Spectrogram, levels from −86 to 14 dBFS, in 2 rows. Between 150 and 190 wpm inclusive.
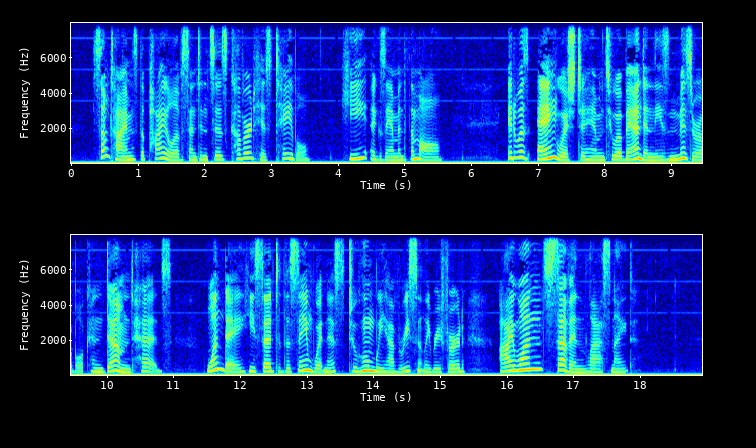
No: slow, 135 wpm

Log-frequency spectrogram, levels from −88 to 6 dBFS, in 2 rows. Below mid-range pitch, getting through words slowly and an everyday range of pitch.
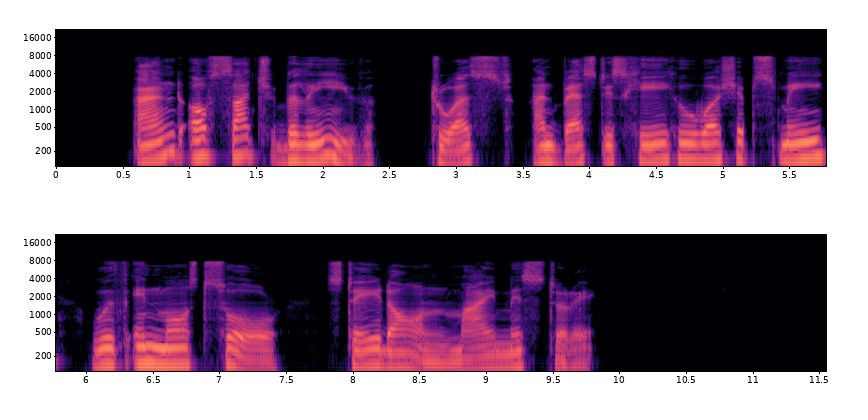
Yes: low, 130 Hz; slow, 100 wpm; average, 3.8 semitones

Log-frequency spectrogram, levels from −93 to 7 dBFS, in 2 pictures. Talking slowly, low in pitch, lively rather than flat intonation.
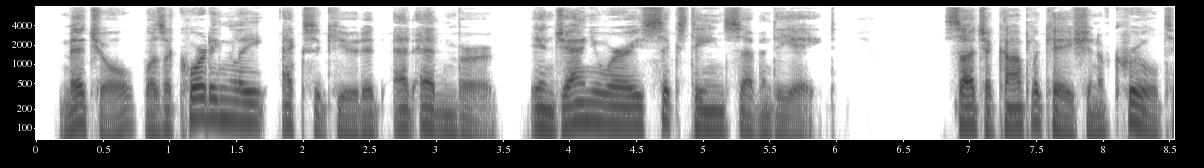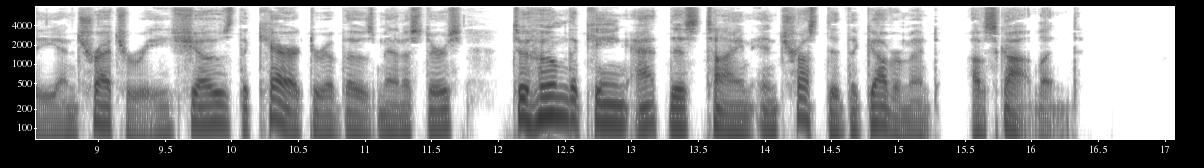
Yes: slow, 120 wpm; very low, 95 Hz; wide, 6.6 semitones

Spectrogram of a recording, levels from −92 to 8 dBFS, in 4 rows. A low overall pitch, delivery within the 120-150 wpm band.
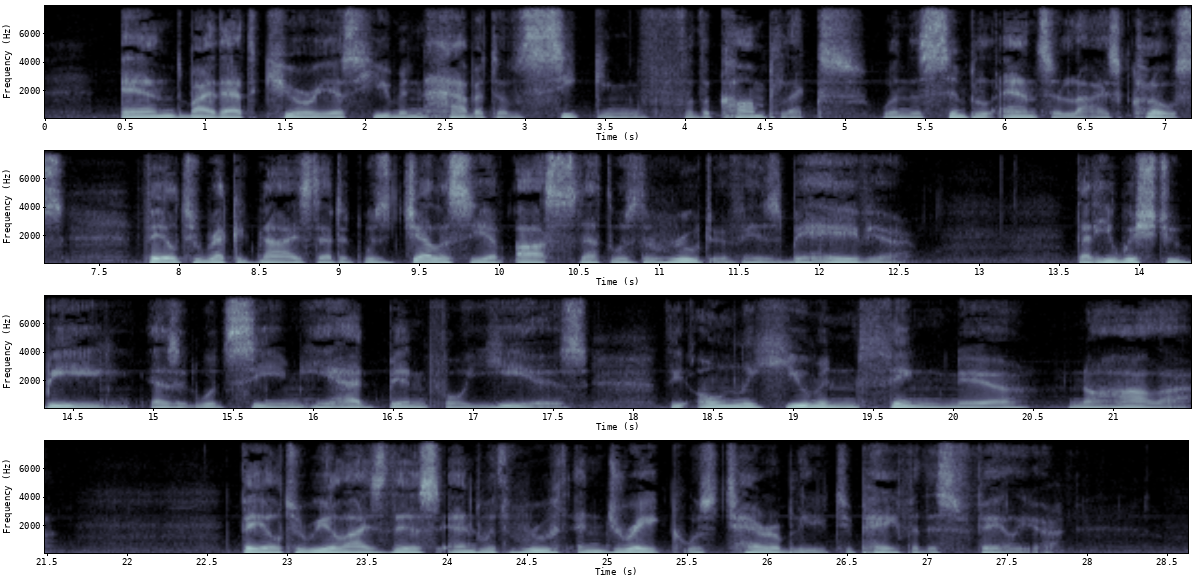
Yes: low, 100 Hz; average, 145 wpm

